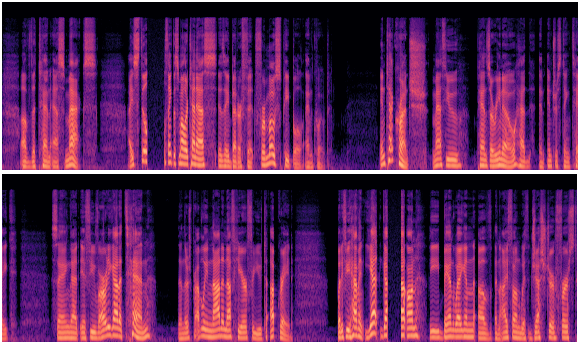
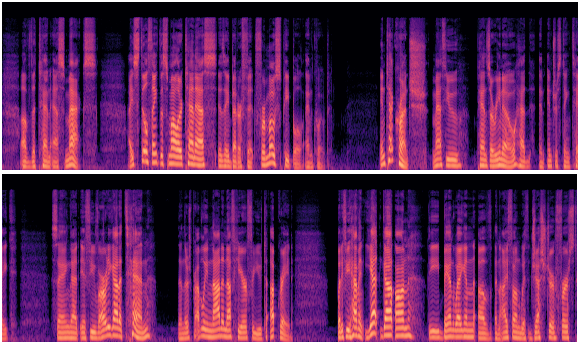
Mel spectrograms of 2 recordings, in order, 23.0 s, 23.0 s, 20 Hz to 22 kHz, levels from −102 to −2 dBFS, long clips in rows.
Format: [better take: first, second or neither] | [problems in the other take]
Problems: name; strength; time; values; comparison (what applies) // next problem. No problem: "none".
second | audio freezing; at 3 s and at 19 s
